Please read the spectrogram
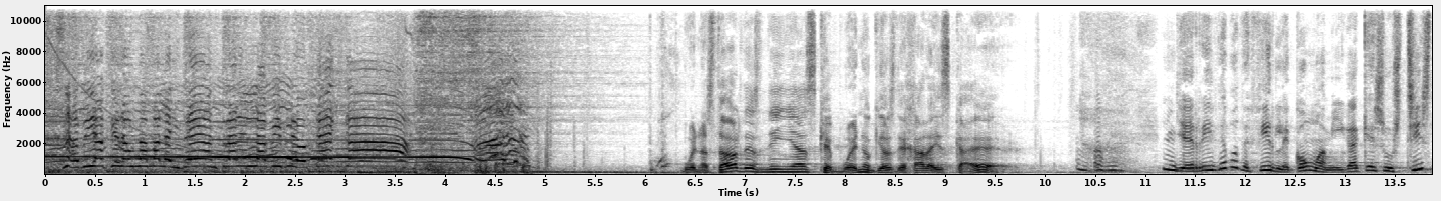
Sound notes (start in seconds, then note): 4.5 grunting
